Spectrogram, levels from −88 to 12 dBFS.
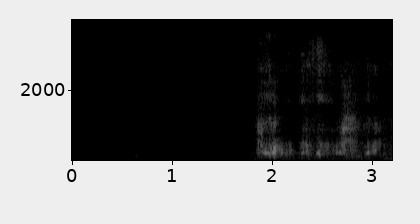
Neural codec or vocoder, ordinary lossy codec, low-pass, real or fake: autoencoder, 44.1 kHz, a latent of 192 numbers a frame, MeloTTS; MP3, 16 kbps; 3.6 kHz; fake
